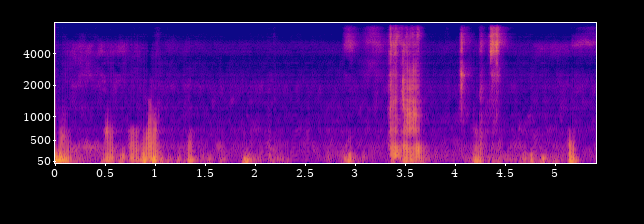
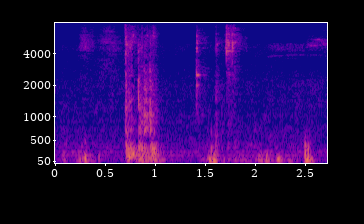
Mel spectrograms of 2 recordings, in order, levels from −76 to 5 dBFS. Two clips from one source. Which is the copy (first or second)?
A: first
